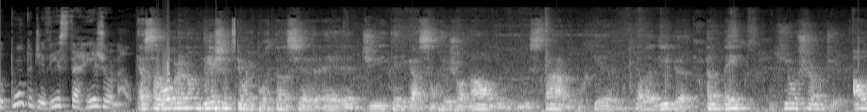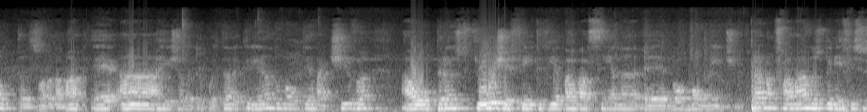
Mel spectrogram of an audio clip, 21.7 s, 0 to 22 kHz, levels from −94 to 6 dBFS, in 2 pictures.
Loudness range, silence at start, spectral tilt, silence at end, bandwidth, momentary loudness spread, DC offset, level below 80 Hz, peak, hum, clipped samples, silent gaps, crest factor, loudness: 5 LU; 0 s; -8 dB/octave; 0 s; 11.5 kHz; 11 LU; under 0.1%; -36 dBFS; 0 dBFS; none; 0.8%; none; 12 dB; -12 LUFS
